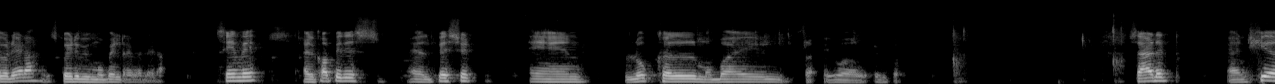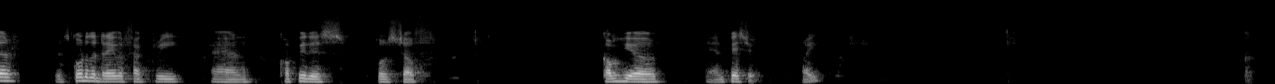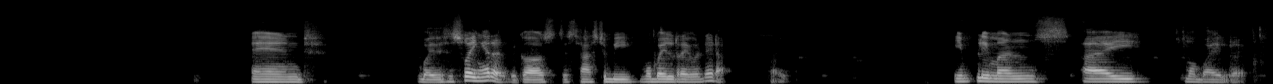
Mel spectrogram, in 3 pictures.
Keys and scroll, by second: 2.9 super+c, 38.1 Return.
